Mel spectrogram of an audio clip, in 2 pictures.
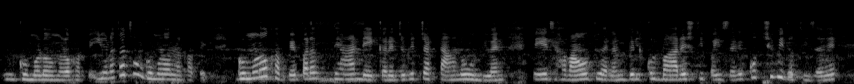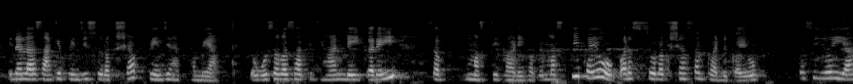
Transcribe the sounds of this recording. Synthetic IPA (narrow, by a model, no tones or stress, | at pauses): ɡʱʊmɽ̃omɪɽ̃okʰɐpeɪɦonɐt̪ʰat͡ɕʰɐũɡʱʊmɽ̃onɐkʰɐpe | ɡʱʊmɽ̃okʰɐpepɐɾd̪ʱjaːnɗeikɐɾed͡ʑoːket͡ɕɐʈaːnũɦũːn̆d̪iuːɦɪnɪ̆t̪eːd͡ʑɦɐʋaːũt̪ʰijuɦɐlənɪ̆bɪlkʊlbaːɾɪʃt̪ʰipɐisɐɡʱekʊd͡ʑʱʊ̆bit̪ot̪ʰisɐɡʱe | ɪnəlaːsãkʰepɐ̃ɦɪ̃ɲd͡ʑisʊɾəkʃapɐ̃ɦɪ̃ɲd͡ʑeɦɐt̪ʰəmejãːt̪ɐʊɦosɐbɐsãːkʰed̪ʱjaːnɗeːikɐɾeiːsɐbmɐst̪iɡʱɐɽ̃ikʰɐpemɐst̪ikɐjopɐɾsʊɾəkʃasãɡʱɐɗkɐjo | bɐsɪɦoiːaː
